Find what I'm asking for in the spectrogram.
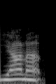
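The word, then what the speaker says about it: jñāna: He is related to the Sanskrit Janana, pronounced Yana, meaning gnosis.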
